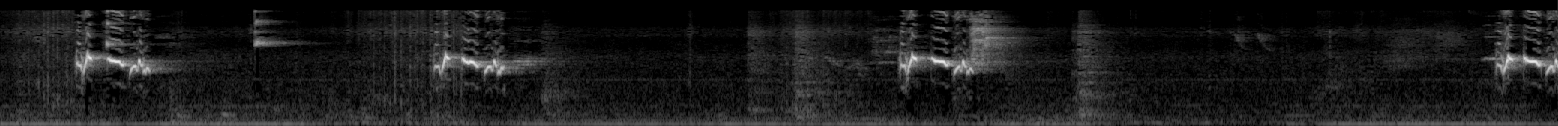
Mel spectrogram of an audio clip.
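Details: Lively sooty-headed bulbul song meant to get other bulbuls singing, with brief chortling phrases spaced about three seconds apart and a faint low hum in the pauses.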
